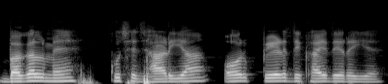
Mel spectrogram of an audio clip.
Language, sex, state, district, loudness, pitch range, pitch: Hindi, male, Jharkhand, Deoghar, -18 LUFS, 135-155 Hz, 145 Hz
